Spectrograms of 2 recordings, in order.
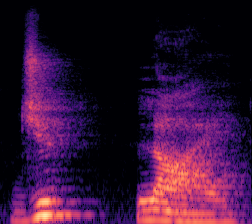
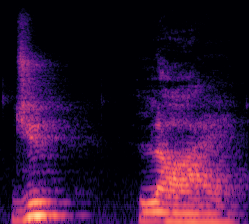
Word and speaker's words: July: The last syllable starts with the L consonant and finishes on the I diphthong, as in May. So that's 2 syllables. July, July. The stress is on the 2nd syllable.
